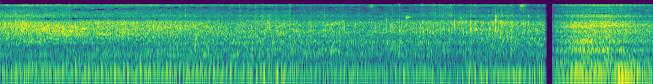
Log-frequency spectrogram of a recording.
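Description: Engines of heavy machinery and passing vehicles running together as a steady low hum over road noise. A little after four seconds the sound drops out for an instant, and then a nearer engine comes in louder, its pitch falling.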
